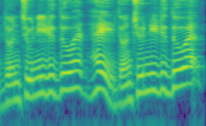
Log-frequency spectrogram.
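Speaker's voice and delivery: "don't you need to do it" as donchu-niru-duet; linked words. Shown as a demonstration. Teacher models the joined question, linked and high. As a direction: run it together, IT like ET, pitched high. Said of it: "es una I como E".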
